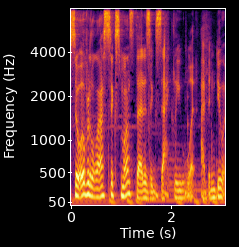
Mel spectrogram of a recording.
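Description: Over faint background music, a man talks at a fairly quick pace. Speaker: tech reviewer. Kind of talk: product review commentary. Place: studio. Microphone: studio mic.

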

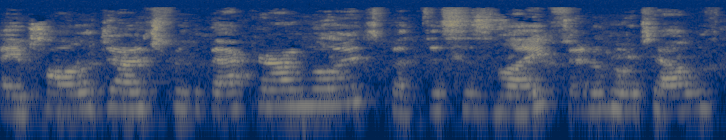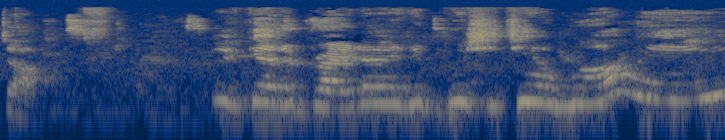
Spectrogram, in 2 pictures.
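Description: A woman's high-pitched voice comes through over light background noise. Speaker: vlogger. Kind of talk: casual vlog chat. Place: home room. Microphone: phone near.

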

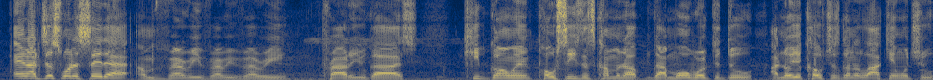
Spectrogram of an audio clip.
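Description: Speaking with a New York accent, a man has a fairly high pitch and ordinary pitch variation. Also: moderate pace. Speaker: youth sports podcast host. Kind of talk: post-game interview. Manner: animated.

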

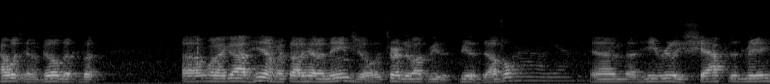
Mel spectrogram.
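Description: With an American accent, a man speaks at a fairly quick pace and fairly even intonation. Room echo is audible. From Boston, Massachusetts. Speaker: war veteran. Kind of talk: interview answer. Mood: reflective, somber at times. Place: home room.

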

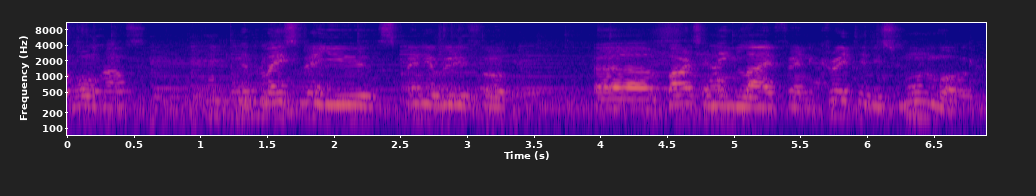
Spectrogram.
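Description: With clear music in the background, a man speaks at a moderate pace. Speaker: bartender. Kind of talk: casual hosting talk to camera. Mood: warm, respectful. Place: bar.

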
